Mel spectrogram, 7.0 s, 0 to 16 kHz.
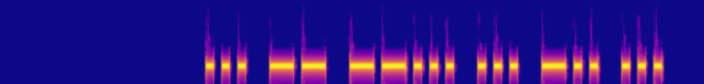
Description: Morse code, heard as a keyed tone, about 15 wpm, 700 Hz. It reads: SM7SDS
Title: DXCC-100 Call Signs - 6 Characters - Repeated 3x - 15wpm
